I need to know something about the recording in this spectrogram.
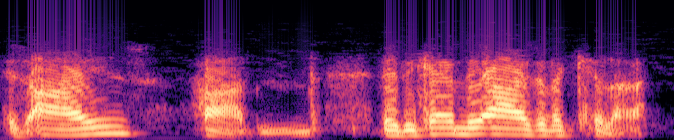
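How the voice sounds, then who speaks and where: A theatrical storyteller on an old, band-limited radio recording. His pitch swings widely as he sets out a spy thriller with dry wit and deliberate suspense. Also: wildly swooping pitch, husky, phone-quality sound, heavily acted. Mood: suspenseful, wry. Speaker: narrator of a radio serial. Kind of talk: dramatic scripted radio narration.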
